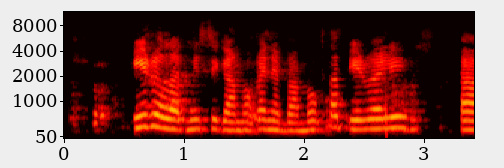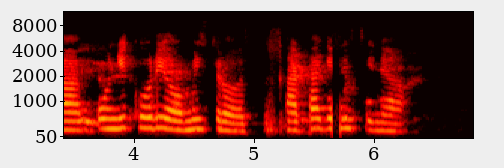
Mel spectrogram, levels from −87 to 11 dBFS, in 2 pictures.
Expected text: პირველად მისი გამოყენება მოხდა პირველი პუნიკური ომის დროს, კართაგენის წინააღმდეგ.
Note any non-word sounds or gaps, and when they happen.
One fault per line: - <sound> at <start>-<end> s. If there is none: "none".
- dropout at 5.6-5.7 s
